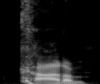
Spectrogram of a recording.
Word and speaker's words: Cottom: Cottom Jr. Did I say Cottom or Cottom? – Cottom. – Cottom. I said it right. And it's not Cotton.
